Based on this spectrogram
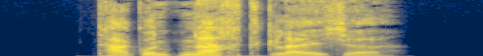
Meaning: alternative spelling of Tagundnachtgleiche
- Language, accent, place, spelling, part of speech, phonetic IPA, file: German, Germany, Berlin, Tag-und-Nacht-Gleiche, noun, [ˌtaːkʊntˈnaxtˌɡlaɪ̯çə], De-Tag-und-Nacht-Gleiche.ogg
